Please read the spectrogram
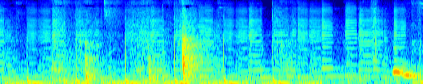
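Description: A large kitchen knife chopping through a pineapple onto a wooden cutting board, a few cuts with the sharpest about two seconds in. Background music with a steady beat plays underneath.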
